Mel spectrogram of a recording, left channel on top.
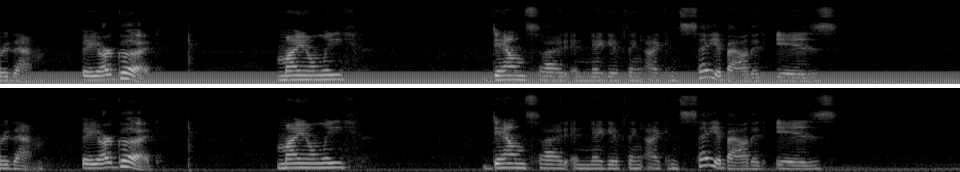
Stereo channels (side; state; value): left; noise; hum, 3 dB below the sound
